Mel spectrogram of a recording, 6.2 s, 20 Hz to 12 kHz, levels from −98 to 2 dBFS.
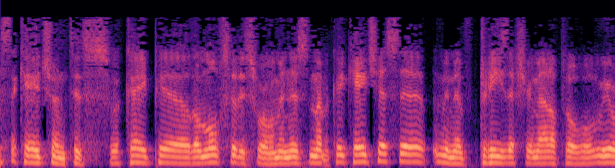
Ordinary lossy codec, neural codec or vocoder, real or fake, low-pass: MP3, 32 kbps; codec, 16 kHz in and 24 kHz out, 0.4 kbps, LongCat-Audio-Codec, fine tuned four codebook decoder; fake; 10.8 kHz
